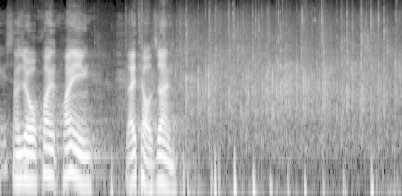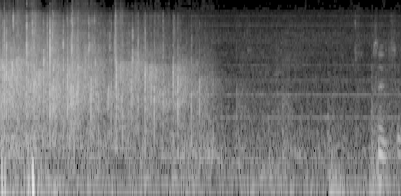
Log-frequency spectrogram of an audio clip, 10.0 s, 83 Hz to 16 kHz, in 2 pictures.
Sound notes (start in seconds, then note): 1.5 applause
